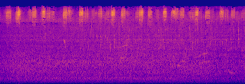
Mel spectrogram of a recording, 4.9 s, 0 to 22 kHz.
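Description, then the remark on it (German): A fountain splashes steadily in a continuous wash of trickling water beside the toilet hut of a granite mountain hut at almost 1900 metres, in a clearing in a larch forest near Piz Cengalo, while crickets chirp in quick, regular pulses over it. The scene is quiet and outdoors, with no one speaking. “Erbaut auf einer Lichtung im Lärchenwald, ein Brunnen plätschert neben dem Toilettenhäuschen.”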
